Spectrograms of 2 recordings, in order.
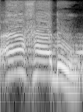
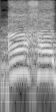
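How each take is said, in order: First: The word ends with an added short u vowel. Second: The word ends on the final consonant, no vowel.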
